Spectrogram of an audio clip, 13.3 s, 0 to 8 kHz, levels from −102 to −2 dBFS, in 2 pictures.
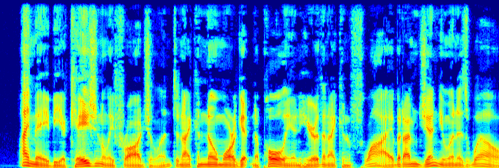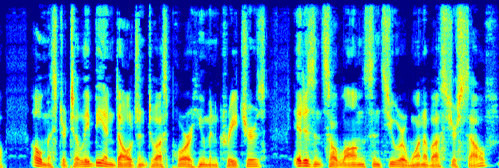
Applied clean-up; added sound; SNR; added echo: none; none; none; none.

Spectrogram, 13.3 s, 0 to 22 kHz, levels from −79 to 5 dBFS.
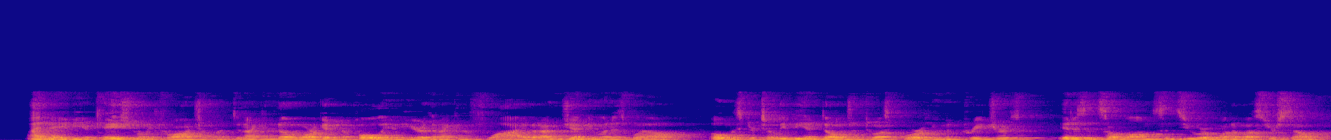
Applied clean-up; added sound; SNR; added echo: none; none; none; reverberation time 1.0 s.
